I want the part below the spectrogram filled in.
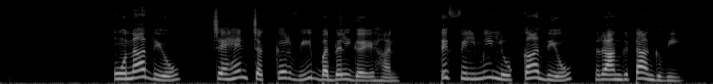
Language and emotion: Punjabi, neutral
